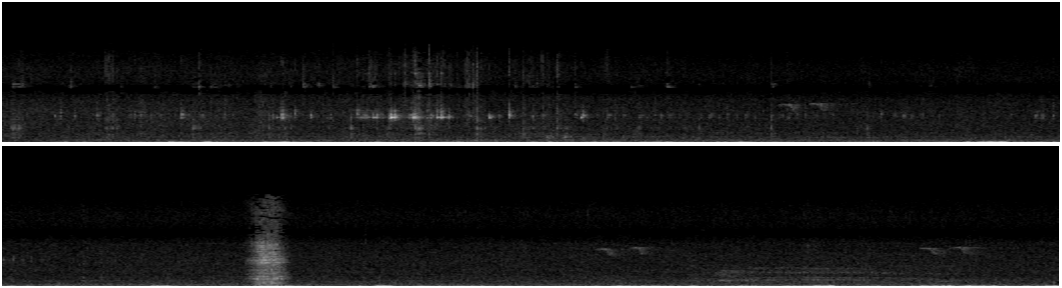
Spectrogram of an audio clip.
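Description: Quiet outdoor background: irregular low bumps and rustles, a few faint short high chirps, and one sharp click about eight seconds in.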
